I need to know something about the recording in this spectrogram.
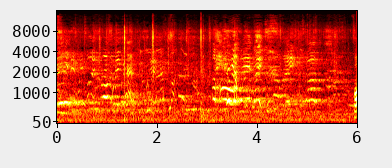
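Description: Players' voices calling out and chattering in a large indoor hall, with a few short sharp knocks.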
